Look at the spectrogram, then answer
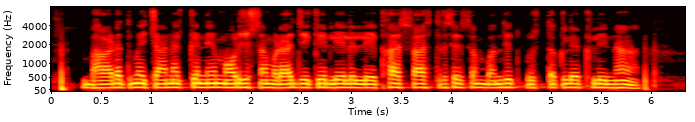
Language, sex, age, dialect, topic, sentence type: Magahi, male, 25-30, Western, banking, statement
